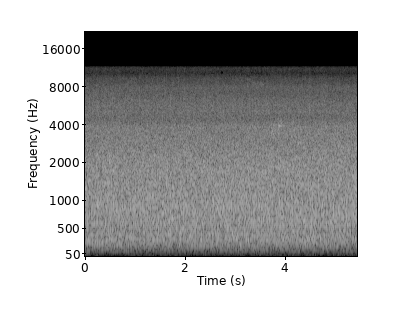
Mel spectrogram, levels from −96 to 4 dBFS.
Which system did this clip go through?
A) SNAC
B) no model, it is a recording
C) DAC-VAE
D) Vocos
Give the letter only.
B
